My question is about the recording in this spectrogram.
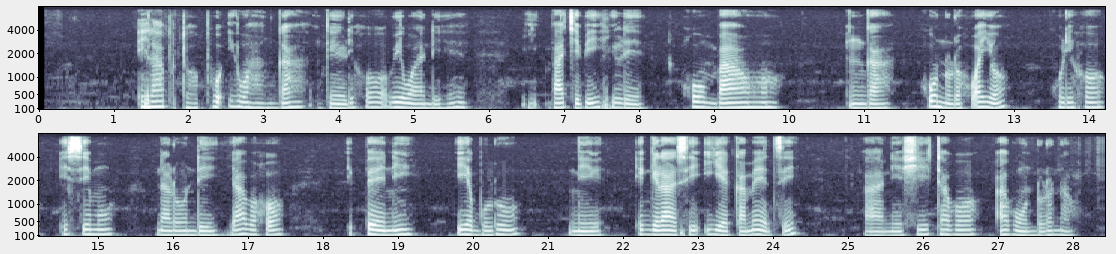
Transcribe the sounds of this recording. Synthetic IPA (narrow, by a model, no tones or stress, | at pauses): ilapu̥topʰuʔiwaːŋɡaŋɡelixo̞βiwaːndixe | βat͡ʃiβixile̞ | xuːmbawo | ŋɡa | xunuloxwa̰jo̞ | xulixo̞ | isimu | naluːndijaβaxo̞ | ipːe̞ni | je̞bulu | niː | ɡilasiʔije̞kame̞t͡si | aniʃitaβo̞aβuːndulonawo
